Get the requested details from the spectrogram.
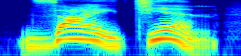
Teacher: Notice how both characters have that strong falling fourth tone. It's very decisive and clear. Feel that sharp downward motion in your voice.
